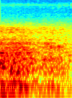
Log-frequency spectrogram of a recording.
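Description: Thunder rolls during a storm as a loud, continuous low rumble over steady rain noise, brief and unbroken.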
